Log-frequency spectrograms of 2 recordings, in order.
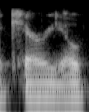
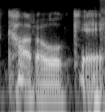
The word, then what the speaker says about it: karaoke: um like Koke well everyone mispronounces that in English yeah okay fair enough we say karaoke karaoke yeah when really it's karoke karoke yeah so yeah okay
